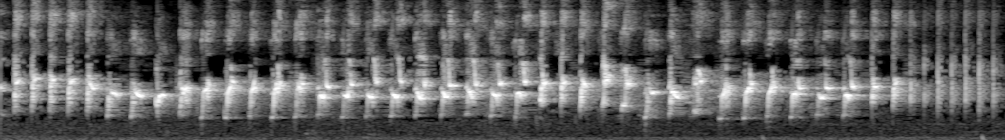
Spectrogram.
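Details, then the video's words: Lovebird singing actively, recorded as a master track for training other birds: a fast, continuous stream of high, sharp chirps, about three per second, running steadily without pause over a faint low background hum. "BURUNG LOVEBRID GACOR DORR. COCOK BUAT MASTERAN"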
